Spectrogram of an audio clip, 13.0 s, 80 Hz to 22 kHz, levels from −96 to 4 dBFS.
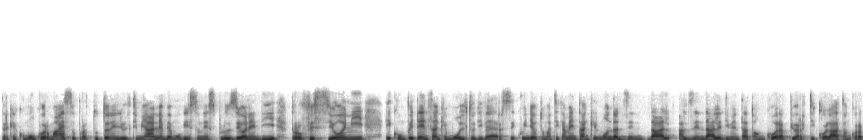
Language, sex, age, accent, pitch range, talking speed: Italian, female, 30-49, native, 145-170 Hz, 135 wpm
